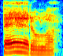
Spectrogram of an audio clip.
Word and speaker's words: pérola: O que é proparoxítona mesmo? É aquela que a sílaba tônica é a antepenúltima. Então, a sílaba mais forte é a antepenúltima, igual o exemplo deixado aqui. Pérola.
